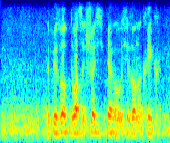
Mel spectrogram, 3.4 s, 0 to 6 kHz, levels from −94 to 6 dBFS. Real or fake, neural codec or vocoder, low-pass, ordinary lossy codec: fake; vocoder, 44.1 kHz, 80 mel bands, Vocos; 5.4 kHz; Opus, 16 kbps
